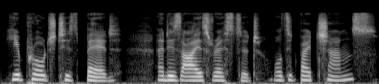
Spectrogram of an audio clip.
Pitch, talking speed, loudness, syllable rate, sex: 190 Hz, 190 wpm, -17 LUFS, 4.9 syllables/s, female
